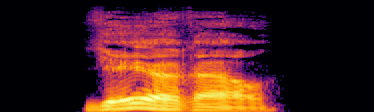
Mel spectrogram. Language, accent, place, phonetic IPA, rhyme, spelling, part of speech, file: German, Germany, Berlin, [ˈjɛːəʁɐ], -ɛːəʁɐ, jäherer, adjective, De-jäherer.ogg
- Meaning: inflection of jäh: 1. strong/mixed nominative masculine singular comparative degree 2. strong genitive/dative feminine singular comparative degree 3. strong genitive plural comparative degree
